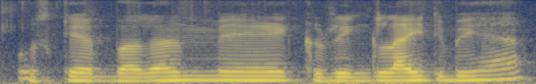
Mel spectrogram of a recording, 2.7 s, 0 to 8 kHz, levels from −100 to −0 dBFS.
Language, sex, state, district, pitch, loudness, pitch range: Hindi, male, Bihar, Patna, 145 Hz, -15 LUFS, 135-150 Hz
